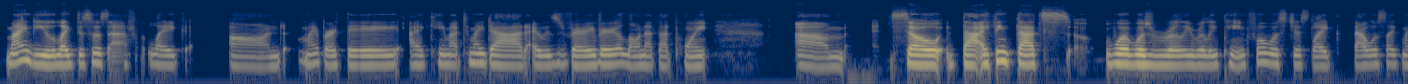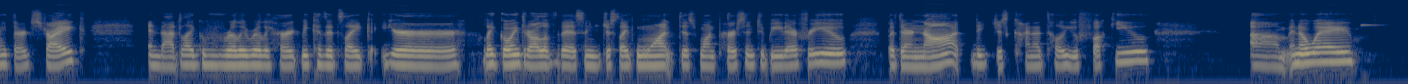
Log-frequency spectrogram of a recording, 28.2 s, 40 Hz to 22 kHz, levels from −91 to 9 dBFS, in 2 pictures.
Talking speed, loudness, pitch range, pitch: 185 wpm, -29 LUFS, 165-180 Hz, 170 Hz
